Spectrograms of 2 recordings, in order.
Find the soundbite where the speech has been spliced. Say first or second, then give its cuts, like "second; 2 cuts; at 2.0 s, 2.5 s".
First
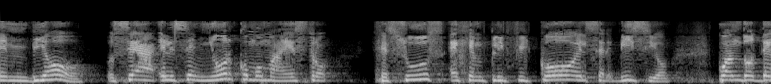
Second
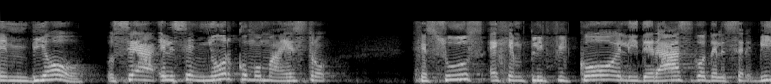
first; 2 cuts; at 3.6 s, 5.9 s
